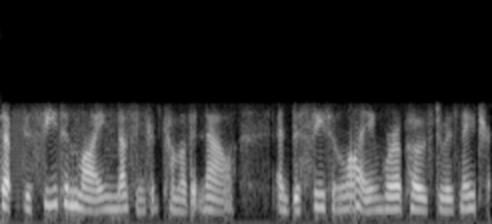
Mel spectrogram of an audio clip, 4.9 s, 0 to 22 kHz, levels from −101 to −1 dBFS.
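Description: Throughout, the speech is thin, boxy and buzzy, confined to roughly 250 Hz to 3.5 kHz with nothing above 3.6 kHz. This is the AMR narrowband mobile codec. Its pulse-driven vocal-tract model is plainly audible here, with a synthetic edge that suggests a low rate near 7.4 kbps.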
